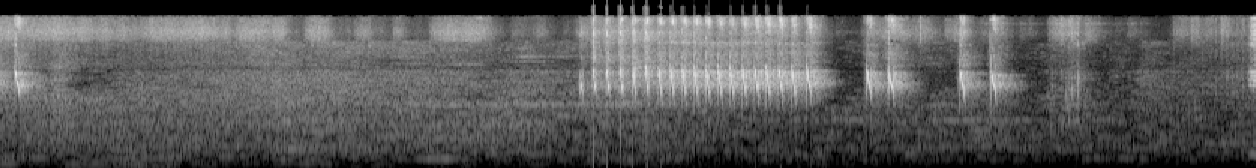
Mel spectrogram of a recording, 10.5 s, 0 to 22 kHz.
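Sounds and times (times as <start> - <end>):
bulbul chirping: 0.0 - 0.4, 4.8 - 8.6.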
